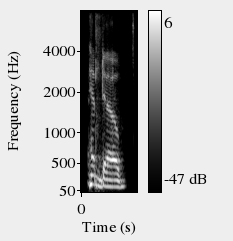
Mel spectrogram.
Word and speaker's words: Hebdo: charlie head bow uh head head bow is that how you say it hebdo uh attack and you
